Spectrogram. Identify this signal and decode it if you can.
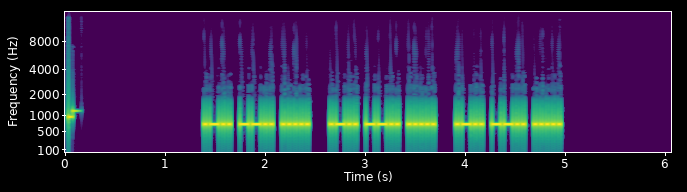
Morse code, heard as a keyed tone, about 40 wpm, 700 Hz. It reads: LZ5 LZ5 LZ5
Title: Callsign Prefixes for Top 25 DXCC - Repeated 3x - 40wpm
